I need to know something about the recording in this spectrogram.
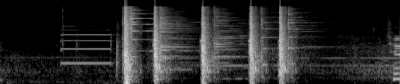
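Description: Shot timer beeps once for about half a second, then a Sig MPX pistol-caliber carbine fires five fast shots at steel plates within about a second and a half, starting a little over a second in.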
